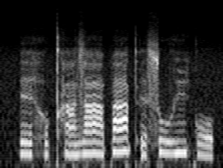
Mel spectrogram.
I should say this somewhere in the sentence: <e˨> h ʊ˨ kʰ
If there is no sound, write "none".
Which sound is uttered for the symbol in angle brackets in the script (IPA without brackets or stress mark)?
e˨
